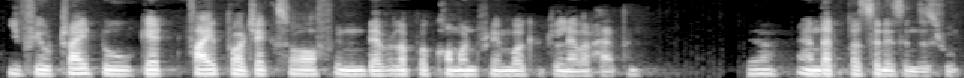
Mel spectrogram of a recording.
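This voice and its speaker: Panelist man, mid pitch, brief remark. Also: steady tone, fast talker. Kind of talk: panel discussion.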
